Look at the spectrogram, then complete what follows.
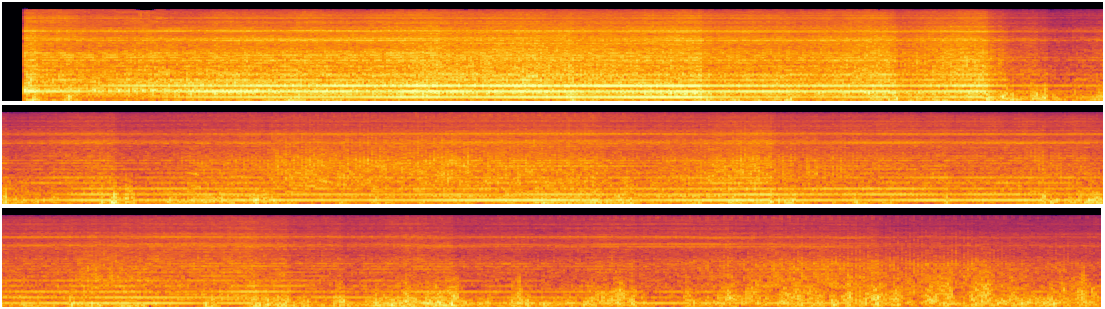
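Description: Radio-controlled scale model helicopter flying: a steady drone of rotor and motor with a constant pitched hum and a fainter high whine. It is loudest for the first five seconds, then drops abruptly and goes on quieter and more unsteady.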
